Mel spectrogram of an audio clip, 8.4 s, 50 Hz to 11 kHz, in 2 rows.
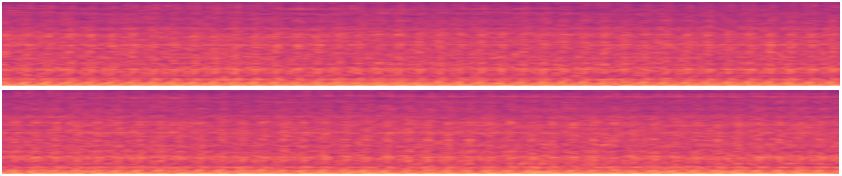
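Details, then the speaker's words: KTM 950 carbureted twin idling warmed up, before carb sync: steady, slightly uneven low thump with some top-end clatter; unequal airflow readings show the carburetors are not balanced. "so since we didn't have equal airflow readings that means the carburetors are not balanced"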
